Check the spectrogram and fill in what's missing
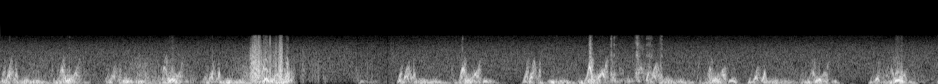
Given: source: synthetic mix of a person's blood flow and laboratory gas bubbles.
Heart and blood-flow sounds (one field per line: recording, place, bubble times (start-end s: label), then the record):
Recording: Doppler ultrasound of blood flow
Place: precordium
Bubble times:
5.99-6.05 s: bubbles
6.08-6.54 s: bubbles
6.56-6.66 s: bubbles
From the record:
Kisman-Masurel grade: 212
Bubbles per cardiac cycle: several, 3 to 8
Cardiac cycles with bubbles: 1 to 10%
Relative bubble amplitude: moderate (0.250 to 0.450)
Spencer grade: 1 (occasional bubble signal discernible with the cardiac motion signal, with majority of cardiac periods free of bubbles)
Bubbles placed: anywhere in the cardiac cycle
